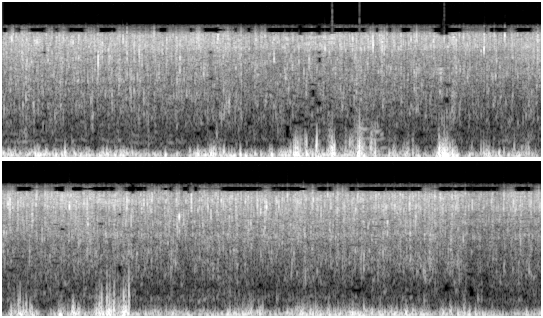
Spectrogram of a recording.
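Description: A dog wading and splashing through a shallow stream, water trickling around its legs, with irregular louder splashes, the strongest about four and a half and six and a half seconds in.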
